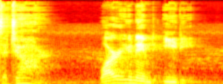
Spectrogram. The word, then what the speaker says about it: EDI: Why are you named Edie? EDI is the phonetic pronunciation of EDI. That is an acronym for Enhanced Defense Intelligence. Why are you named Edie?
